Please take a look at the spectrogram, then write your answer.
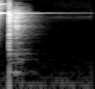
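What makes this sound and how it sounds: A silver coin balanced on a fingertip is dropped and strikes twice in quick succession, sounding a bright metallic clink. It then rings with a clear, sustained high tone that slowly fades over the second, the ring test showing it is genuine silver.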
